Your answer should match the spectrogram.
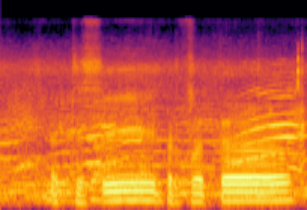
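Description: A man calling out "hai" twice in long, drawn-out, steady-pitched calls, the second one louder.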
